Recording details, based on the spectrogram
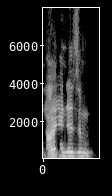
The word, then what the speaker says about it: Messianism: He has published 5 nonfiction books on Jewish mysticism, and I'm hoping I'm pronouncing this right. Messianism? – Perfect. – Messianism? People get it.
